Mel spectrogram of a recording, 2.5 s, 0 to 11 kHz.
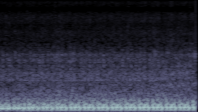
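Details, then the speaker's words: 1984 Chevrolet K10 Silverado Stepside short bed, rare Canadian truck, revved; deep steady rumble with even low pulses, no knock or miss, doesn't sound bad, normal running. "Doesn't sound bad."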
